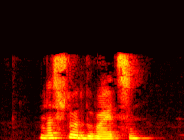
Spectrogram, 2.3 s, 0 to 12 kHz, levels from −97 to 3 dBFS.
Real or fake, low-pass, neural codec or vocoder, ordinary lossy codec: real; 7.2 kHz; none; AAC, 48 kbps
